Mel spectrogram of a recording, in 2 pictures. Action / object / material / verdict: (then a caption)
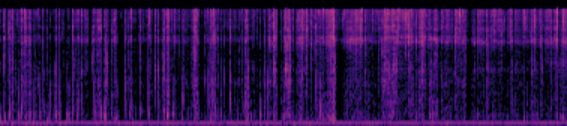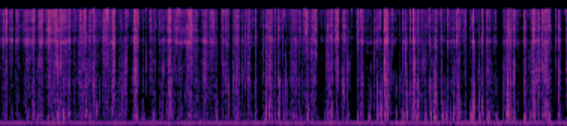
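tap / polystyrene foam ball / polystyrene foam / none. Long orange nails tap and scratch the surface of a solid, palm-size white polystyrene foam craft ball. The result is a dense, continuous run of dry, bright scratching and quick tapping, with a steady low hum underneath.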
